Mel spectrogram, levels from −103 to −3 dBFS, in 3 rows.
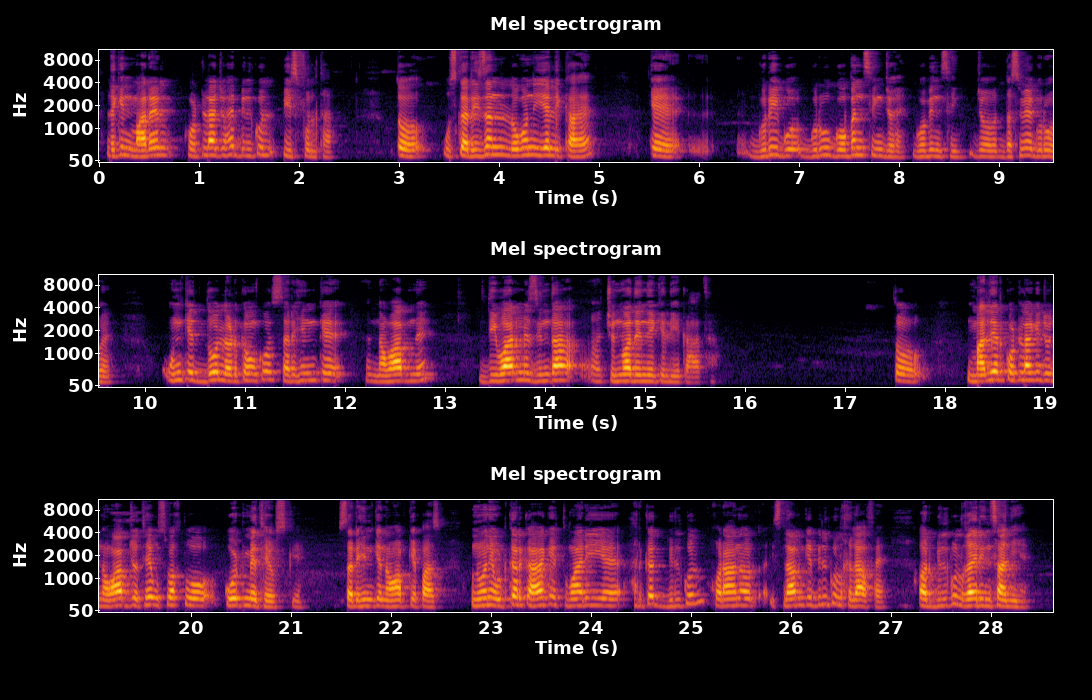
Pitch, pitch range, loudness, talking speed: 195 Hz, 185-215 Hz, -26 LUFS, 190 wpm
